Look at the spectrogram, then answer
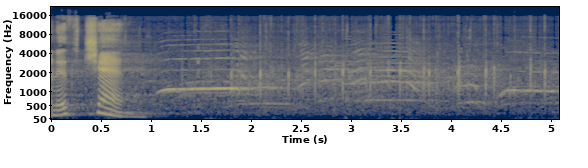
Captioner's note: cheering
